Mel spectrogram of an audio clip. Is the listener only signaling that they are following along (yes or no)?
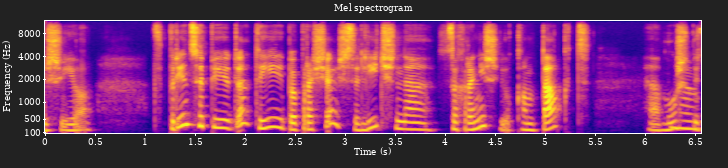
yes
